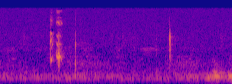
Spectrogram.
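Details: Small, sharp hiccups from a baby in a quiet room: a quick pair, then a single one; hiccups.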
